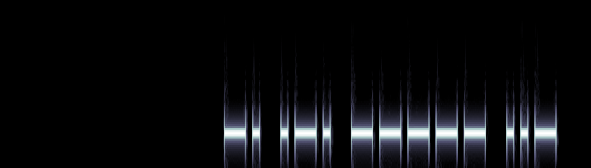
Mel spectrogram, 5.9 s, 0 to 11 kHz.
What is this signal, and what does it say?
Morse code, heard as a keyed tone, about 17 wpm, 700 Hz. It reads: NR0U
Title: USA Call Signs - 4 Characters - Repeated 3x - 17wpm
